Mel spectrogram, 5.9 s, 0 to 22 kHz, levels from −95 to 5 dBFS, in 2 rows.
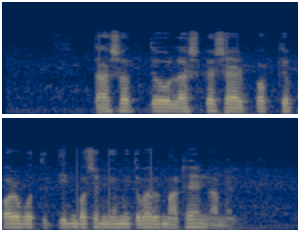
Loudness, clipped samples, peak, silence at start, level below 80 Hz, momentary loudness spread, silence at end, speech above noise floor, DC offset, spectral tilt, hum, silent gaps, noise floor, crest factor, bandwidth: -34 LUFS; under 0.1%; -16 dBFS; 0.95 s; -66 dBFS; 7 LU; 0.65 s; 38 dB; under 0.1%; -6 dB/octave; none; none; -71 dBFS; 18 dB; 7.8 kHz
